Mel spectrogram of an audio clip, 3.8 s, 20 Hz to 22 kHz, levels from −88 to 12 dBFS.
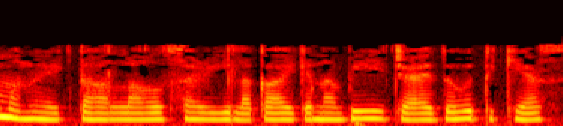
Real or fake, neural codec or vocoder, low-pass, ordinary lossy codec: real; none; 7.2 kHz; MP3, 24 kbps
